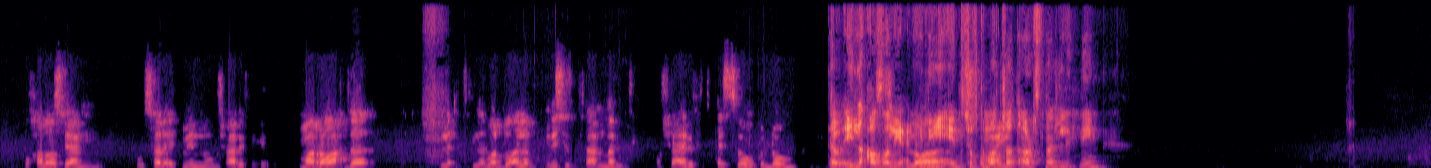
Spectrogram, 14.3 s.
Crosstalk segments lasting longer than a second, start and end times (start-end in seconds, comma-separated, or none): 8.8-10.3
